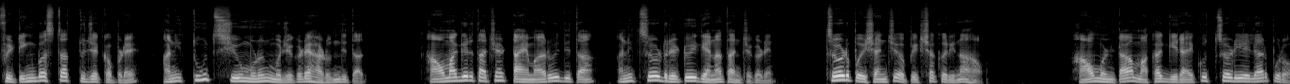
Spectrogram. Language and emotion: Goan Konkani, neutral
